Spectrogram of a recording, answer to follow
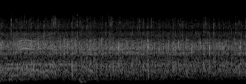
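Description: Audience applause: many people clapping steadily.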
